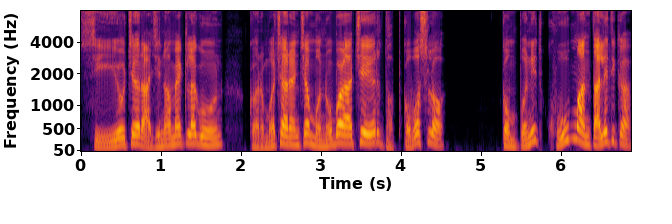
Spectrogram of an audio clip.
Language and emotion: Goan Konkani, surprised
